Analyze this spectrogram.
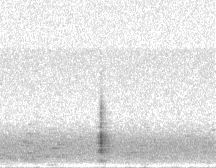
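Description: A game stone clicks onto a wooden board.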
